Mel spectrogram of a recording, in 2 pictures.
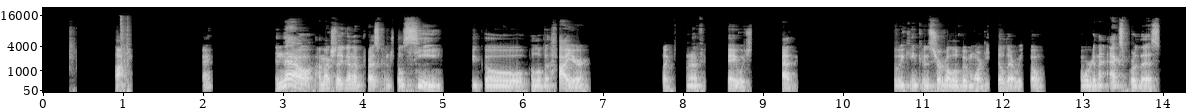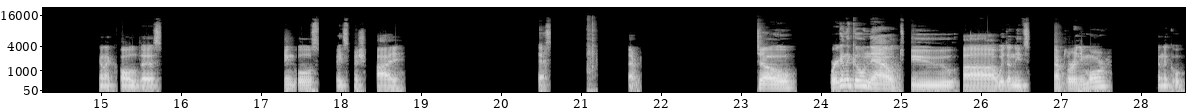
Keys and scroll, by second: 0.0 Caps_Lock, 0.0-1.0 typing, 7.2 ctrl+z, 19.5 Caps_Lock, 19.6-20.8 typing, 24.6 Tab, 26.9 Tab, 27.5 Tab.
